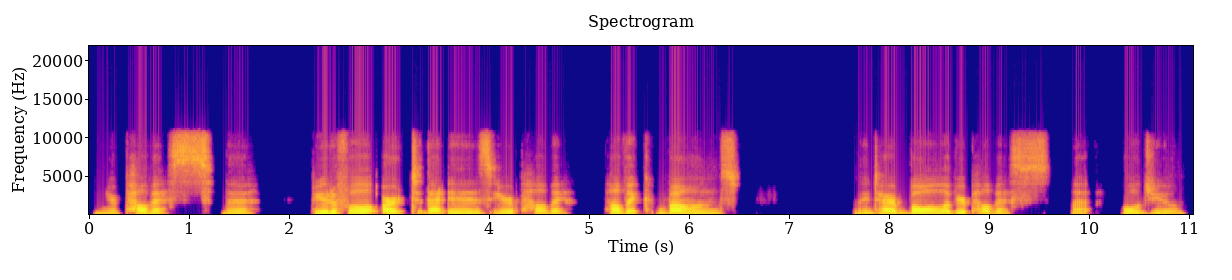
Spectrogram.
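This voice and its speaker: Her voice sits low and her delivery is flat as this yoga teacher talks listeners through yoga nidra relaxation. Like a bedtime story narrator, she keeps things soft and calming, letting long silences stretch out.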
